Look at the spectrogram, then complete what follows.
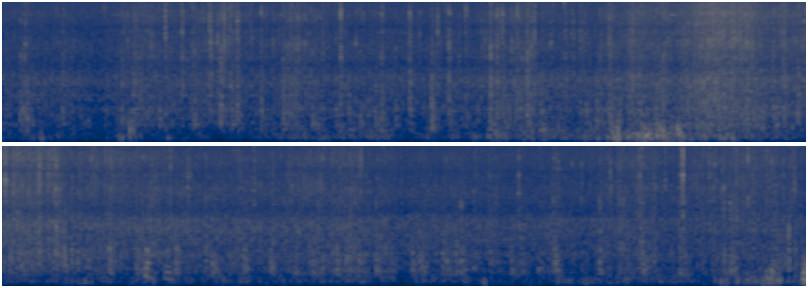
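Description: Rainstorm: steady rain hiss with gusting wind buffeting the microphone. A stronger gust swells about six seconds in and eases off a few seconds later.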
